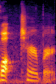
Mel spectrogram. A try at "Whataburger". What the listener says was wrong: Yeah, not emphasizing the T, but it's still, now I know it's not H2O burger.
